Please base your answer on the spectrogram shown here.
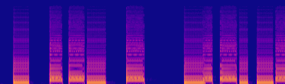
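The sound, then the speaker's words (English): An Alpha Juno synthesizer from the Juno series plays many short, punchy chord stabs in a choppy rhythm, each buzzy, harmonically rich burst cutting off sharply into silence, loud and alone. “Back to the Juno series. You've heard these things. They sound like this.”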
